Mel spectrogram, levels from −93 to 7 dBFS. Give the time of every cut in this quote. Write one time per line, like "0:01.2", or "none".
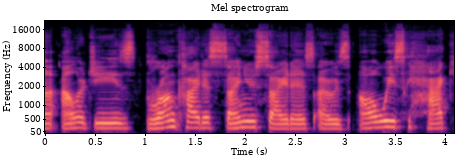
0:00.9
